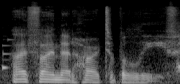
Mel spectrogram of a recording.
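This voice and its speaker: An actor playing a stern, uncompromising young investigator in a video game, speaking in a stoic, blunt and measured way. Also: male voice, deep voice, animated, fairly bright tone, slight background noise. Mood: stern, probing.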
